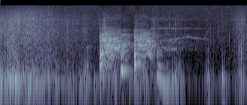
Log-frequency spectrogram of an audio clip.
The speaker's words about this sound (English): Y'all, I'm trying not to cough so bad, but there's the worst tickle in my throat.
